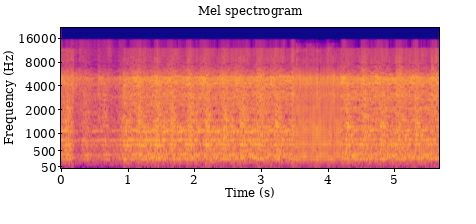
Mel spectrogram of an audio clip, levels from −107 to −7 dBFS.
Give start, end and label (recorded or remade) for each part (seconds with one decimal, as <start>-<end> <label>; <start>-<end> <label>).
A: 0.0-3.5 recorded; 3.5-4.2 remade; 4.2-5.7 recorded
